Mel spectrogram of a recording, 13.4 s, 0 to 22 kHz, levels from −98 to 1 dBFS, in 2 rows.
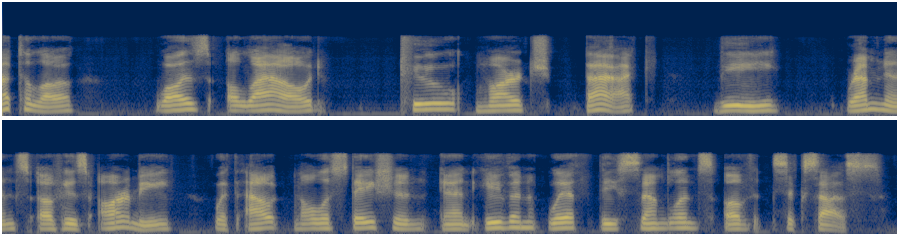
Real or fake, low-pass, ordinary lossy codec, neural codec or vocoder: fake; 7.2 kHz; Opus, 64 kbps; codec, 16 kHz, 1 kbps, FreqCodec, larger model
